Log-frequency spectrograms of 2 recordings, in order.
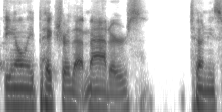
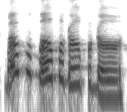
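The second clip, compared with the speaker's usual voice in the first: high, silly burr sounds like a big bird; bird call imitation. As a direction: mimic a strutting turkey, way up high. Mimics the turkey vulture strolling.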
